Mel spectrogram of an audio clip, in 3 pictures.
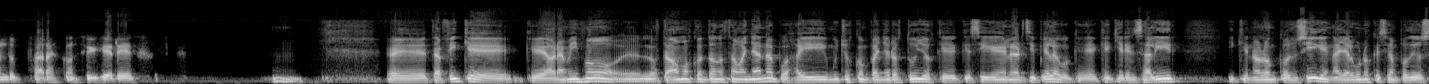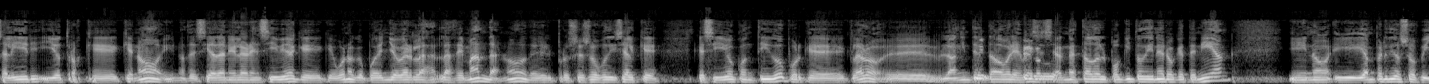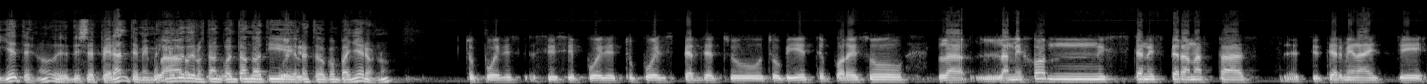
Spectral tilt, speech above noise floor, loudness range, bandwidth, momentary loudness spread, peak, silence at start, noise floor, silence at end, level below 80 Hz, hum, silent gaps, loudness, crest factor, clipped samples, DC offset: -6 dB/octave; 32 dB; 3 LU; 12.5 kHz; 6 LU; 0 dBFS; 0 s; -46 dBFS; 0 s; -52 dBFS; none; none; -14 LUFS; 14 dB; under 0.1%; under 0.1%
